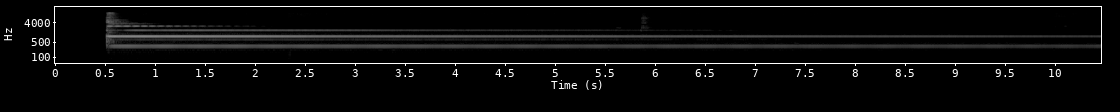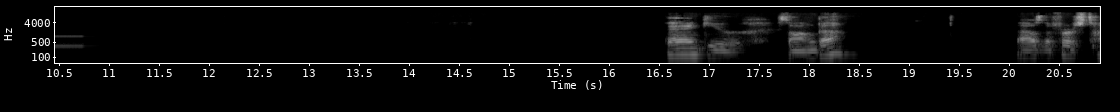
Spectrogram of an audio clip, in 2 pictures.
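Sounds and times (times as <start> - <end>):
meditation bell ringing: 0.5 - 10.8
speech: 16.6 - 18.5, 20.1 - 20.9.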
